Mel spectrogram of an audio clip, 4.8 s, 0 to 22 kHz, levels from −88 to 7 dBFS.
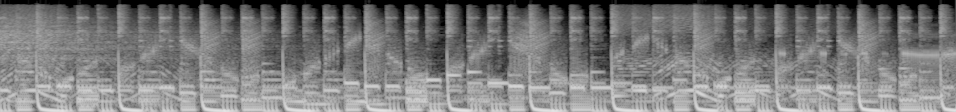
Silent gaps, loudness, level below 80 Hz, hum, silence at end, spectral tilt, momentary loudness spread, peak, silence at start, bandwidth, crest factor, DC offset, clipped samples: none; -10 LUFS; -14 dBFS; none; 0 s; -4.5 dB/octave; 1 LU; 0 dBFS; 0 s; 19 kHz; 10 dB; under 0.1%; under 0.1%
